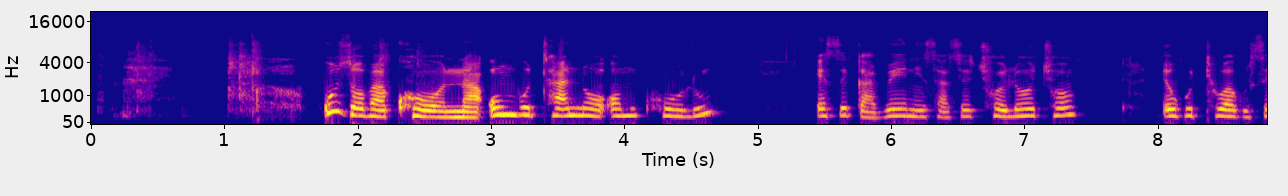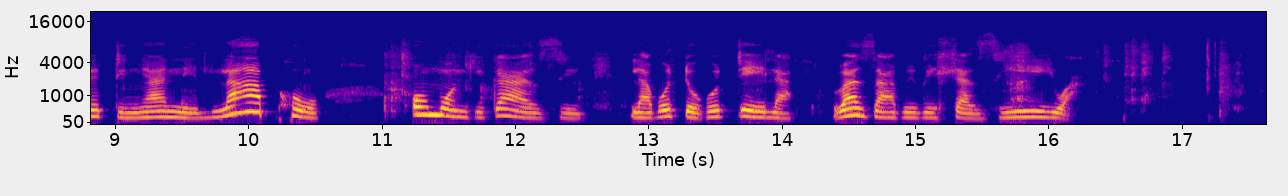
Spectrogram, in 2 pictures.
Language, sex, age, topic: North Ndebele, male, 50+, health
